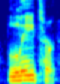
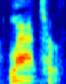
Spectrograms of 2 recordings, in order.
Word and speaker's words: latter: Number one, latter, a lot of people think it's later. 这样子错了。Now, 为什么 later, L-A-T-E-R, 晚一点的话，这个是 A, 然后有一个字母，然后 E, 所以这个 E 会让这个 A 变成长 A, right? Later. But 这个有两个 T, 所以你应该不可以用这个 A 字母 E 的那个发音。This is latter.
